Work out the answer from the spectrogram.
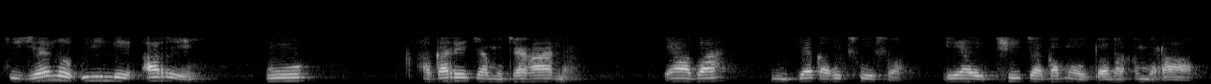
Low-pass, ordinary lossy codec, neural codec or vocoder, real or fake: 3.6 kHz; none; codec, 44.1 kHz, 7.8 kbps, Pupu-Codec; fake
